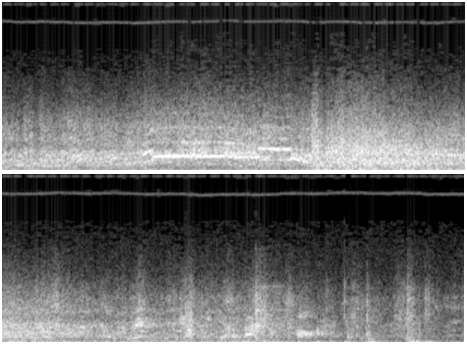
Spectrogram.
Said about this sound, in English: Step aside, lady, I'll shoot it.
